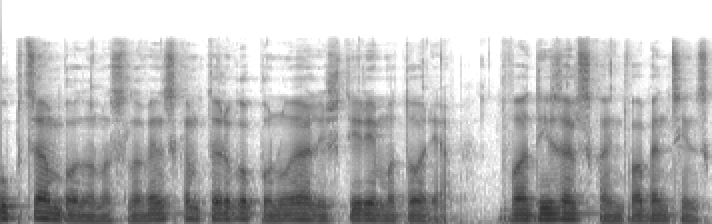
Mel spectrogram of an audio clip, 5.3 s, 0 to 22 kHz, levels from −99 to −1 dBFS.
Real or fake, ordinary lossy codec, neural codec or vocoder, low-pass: real; none; none; 10.8 kHz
